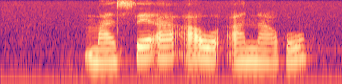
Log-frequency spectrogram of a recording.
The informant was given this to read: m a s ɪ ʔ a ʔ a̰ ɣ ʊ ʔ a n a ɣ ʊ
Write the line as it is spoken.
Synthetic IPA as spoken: m a s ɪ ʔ a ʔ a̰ ʊ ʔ a n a ɣ ʊ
